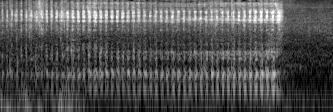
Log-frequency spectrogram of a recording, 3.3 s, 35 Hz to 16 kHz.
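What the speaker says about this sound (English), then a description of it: "I hear a dog somewhere." A dog in the video game 7 Days to Die growls in a fast, rhythmic throaty rattle that stays faint and continuous, then cuts off abruptly.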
